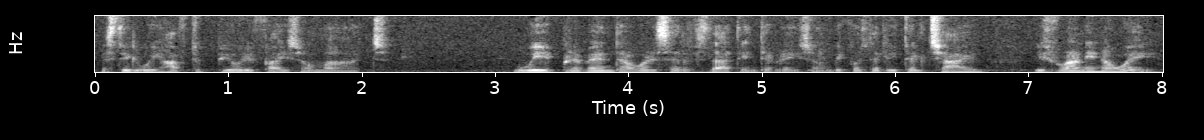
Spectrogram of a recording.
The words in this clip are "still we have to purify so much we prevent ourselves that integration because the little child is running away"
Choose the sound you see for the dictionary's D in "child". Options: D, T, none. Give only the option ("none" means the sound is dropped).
D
